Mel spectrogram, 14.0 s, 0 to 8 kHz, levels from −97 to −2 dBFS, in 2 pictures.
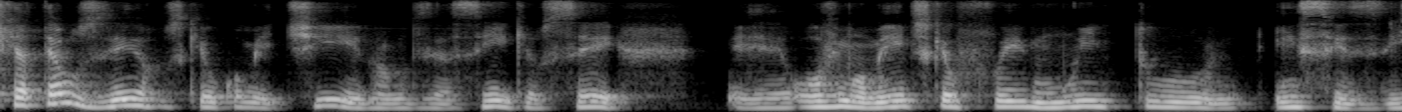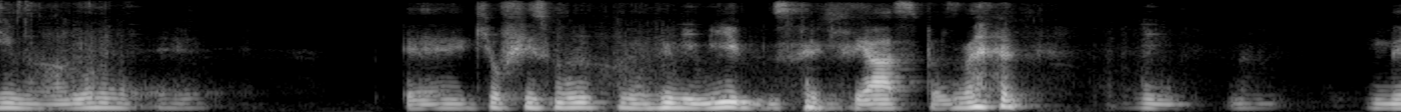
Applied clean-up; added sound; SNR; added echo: neural mask model DeepFilterNet 3.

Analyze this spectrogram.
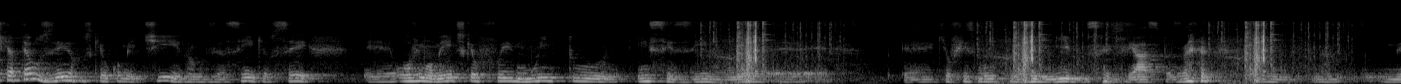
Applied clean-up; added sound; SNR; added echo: none; Bicycle; 2 dB; reverberation time 0.8 s.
